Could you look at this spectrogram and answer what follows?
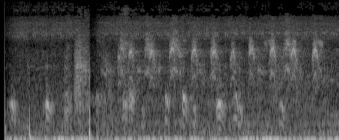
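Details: Spotted owlet (Athene brama) in a bird conservation area in Wakema township, Ayeyarwady Region, Myanmar, giving a rapid series of harsh, scratchy chirrups, two or three a second, over steady low background rumble.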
